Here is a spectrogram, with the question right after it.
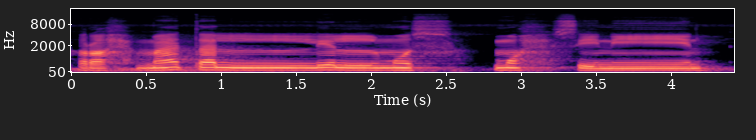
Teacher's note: Tanwin disambut oleh lam, hukumnya idgham bila gunnah, dan itu tuh melebur tan itu tuh melebur, bercampur dia kepada lam tasdid gitu.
